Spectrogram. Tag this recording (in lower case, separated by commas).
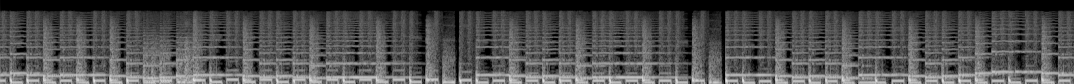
video game music, music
